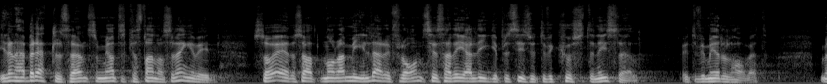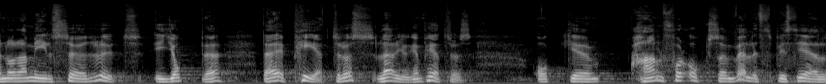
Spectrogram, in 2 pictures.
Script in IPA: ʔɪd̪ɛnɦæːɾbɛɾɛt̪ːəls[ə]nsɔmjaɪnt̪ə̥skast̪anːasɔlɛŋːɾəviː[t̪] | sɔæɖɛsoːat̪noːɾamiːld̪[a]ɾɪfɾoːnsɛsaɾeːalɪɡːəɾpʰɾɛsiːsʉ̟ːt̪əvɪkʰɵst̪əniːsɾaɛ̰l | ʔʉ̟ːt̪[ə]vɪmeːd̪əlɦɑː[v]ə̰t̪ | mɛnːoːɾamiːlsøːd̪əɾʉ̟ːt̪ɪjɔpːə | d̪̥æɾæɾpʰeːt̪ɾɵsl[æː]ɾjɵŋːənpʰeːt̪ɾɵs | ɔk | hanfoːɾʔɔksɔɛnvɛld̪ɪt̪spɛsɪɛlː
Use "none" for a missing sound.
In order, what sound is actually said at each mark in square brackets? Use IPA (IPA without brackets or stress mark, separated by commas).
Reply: ə, d̪, æ, ə, v, æː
